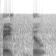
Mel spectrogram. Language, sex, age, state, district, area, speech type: Telugu, male, 45-60, Andhra Pradesh, Sri Balaji, rural, read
